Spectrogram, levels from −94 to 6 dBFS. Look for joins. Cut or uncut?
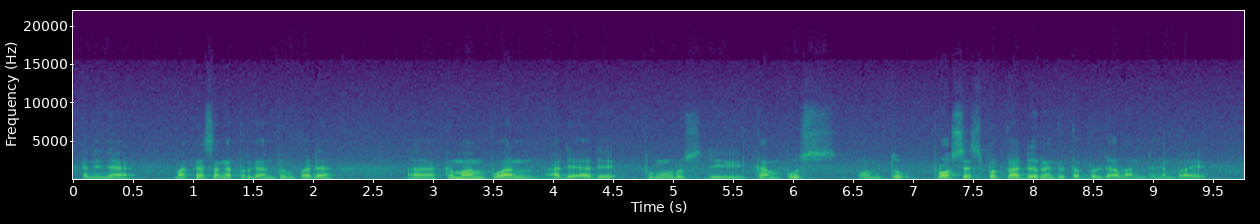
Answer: uncut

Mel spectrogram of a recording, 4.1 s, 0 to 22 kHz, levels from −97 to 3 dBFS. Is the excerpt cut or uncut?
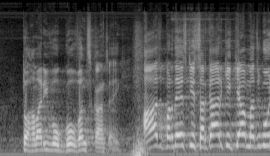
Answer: cut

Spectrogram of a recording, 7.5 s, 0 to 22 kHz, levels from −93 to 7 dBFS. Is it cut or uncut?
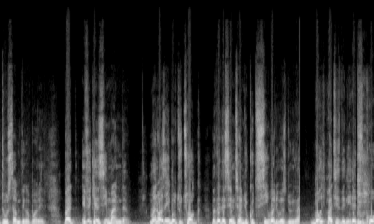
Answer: cut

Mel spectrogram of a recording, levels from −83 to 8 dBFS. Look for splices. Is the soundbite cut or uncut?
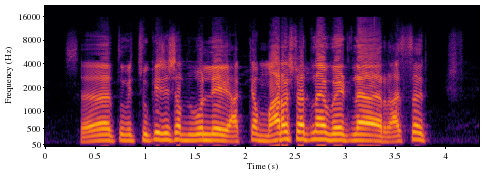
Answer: uncut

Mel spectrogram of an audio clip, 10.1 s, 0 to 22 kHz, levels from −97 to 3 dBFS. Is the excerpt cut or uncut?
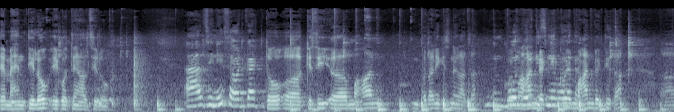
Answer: uncut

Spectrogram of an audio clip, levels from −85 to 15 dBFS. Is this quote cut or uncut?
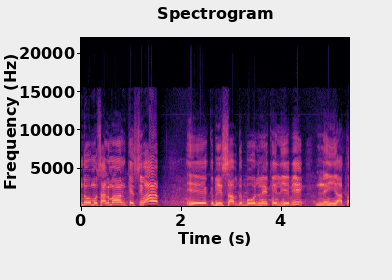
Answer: uncut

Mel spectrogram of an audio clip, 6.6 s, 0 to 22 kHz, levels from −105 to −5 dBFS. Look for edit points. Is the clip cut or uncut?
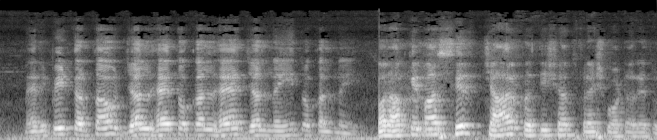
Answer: cut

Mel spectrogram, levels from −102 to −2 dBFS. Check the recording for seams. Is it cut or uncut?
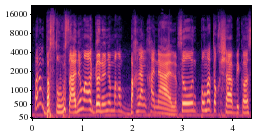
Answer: cut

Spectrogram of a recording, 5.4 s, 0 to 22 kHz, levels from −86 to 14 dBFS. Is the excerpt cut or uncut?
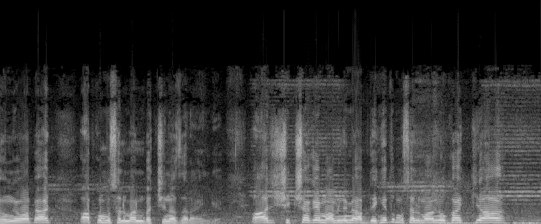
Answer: uncut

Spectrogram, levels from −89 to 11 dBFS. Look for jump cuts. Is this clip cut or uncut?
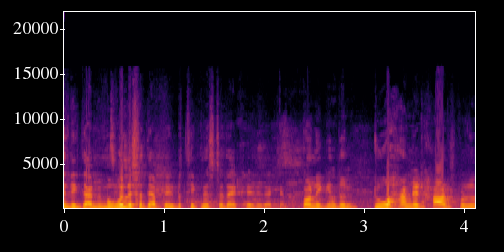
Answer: cut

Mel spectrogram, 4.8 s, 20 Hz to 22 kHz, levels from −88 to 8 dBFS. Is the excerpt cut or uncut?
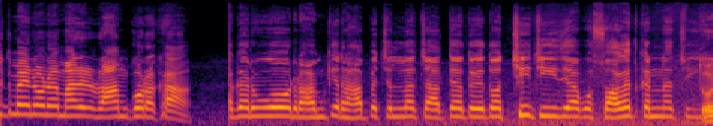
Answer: cut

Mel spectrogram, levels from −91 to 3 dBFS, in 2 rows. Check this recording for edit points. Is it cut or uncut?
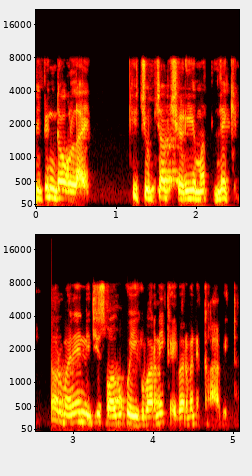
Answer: cut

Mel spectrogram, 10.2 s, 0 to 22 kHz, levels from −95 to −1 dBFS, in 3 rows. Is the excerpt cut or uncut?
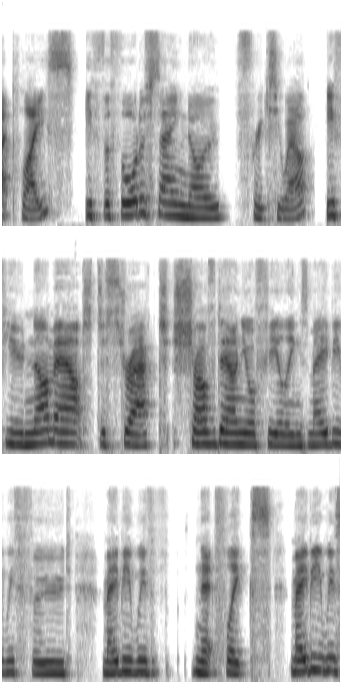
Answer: uncut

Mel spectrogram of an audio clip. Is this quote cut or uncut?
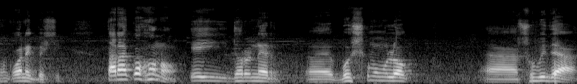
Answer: cut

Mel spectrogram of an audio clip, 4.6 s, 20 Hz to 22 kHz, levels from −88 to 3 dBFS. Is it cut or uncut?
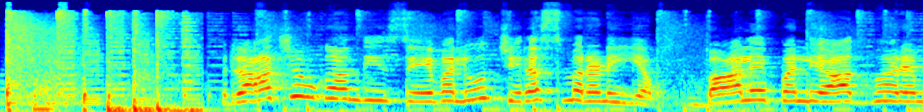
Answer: cut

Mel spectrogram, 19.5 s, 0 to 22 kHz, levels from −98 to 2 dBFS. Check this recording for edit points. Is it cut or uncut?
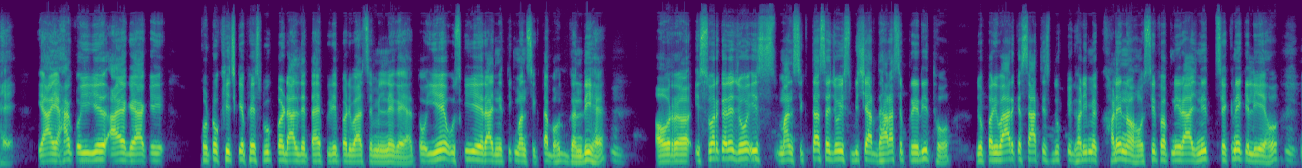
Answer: uncut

